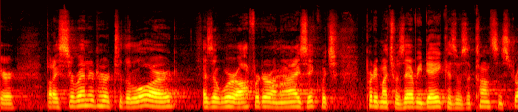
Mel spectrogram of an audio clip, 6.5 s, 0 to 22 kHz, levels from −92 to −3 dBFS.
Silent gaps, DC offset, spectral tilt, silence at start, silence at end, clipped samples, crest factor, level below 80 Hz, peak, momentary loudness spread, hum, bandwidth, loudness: none; under 0.1%; -5 dB/octave; 0 s; 0 s; under 0.1%; 18 dB; -80 dBFS; -12 dBFS; 10 LU; none; 16.5 kHz; -30 LUFS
